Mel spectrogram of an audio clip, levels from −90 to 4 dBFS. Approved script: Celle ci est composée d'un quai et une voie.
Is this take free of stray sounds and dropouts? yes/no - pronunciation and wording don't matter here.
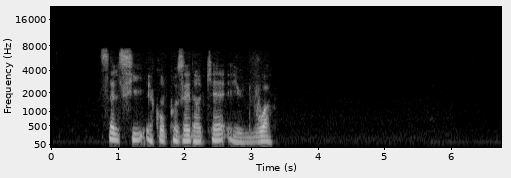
yes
